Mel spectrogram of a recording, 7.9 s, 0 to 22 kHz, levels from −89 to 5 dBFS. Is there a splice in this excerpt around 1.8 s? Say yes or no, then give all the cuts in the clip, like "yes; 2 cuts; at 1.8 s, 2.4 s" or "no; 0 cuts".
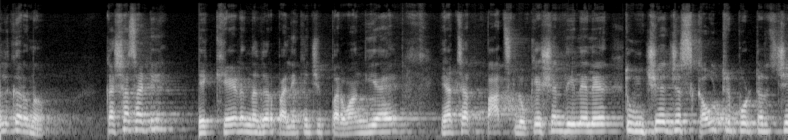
yes; 2 cuts; at 1.8 s, 6.2 s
